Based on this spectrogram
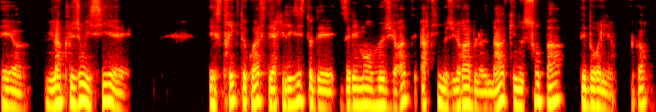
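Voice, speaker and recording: Male math teacher, low dark husky voice, halting lecture delivery with constant "d'accord?" checks. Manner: hesitant, many fillers and checks for understanding. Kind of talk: online lecture.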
